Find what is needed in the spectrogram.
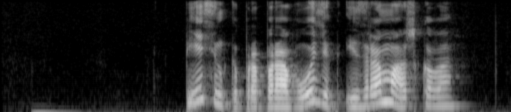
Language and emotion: Russian, positive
